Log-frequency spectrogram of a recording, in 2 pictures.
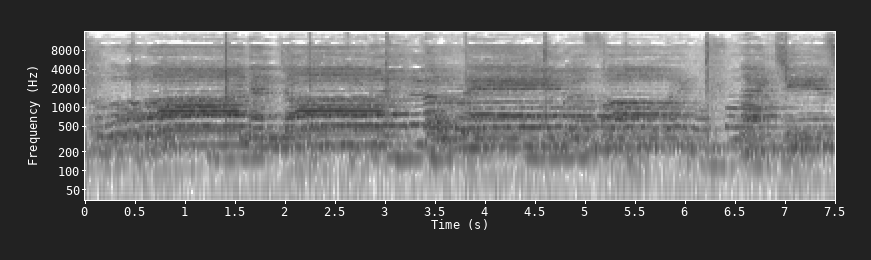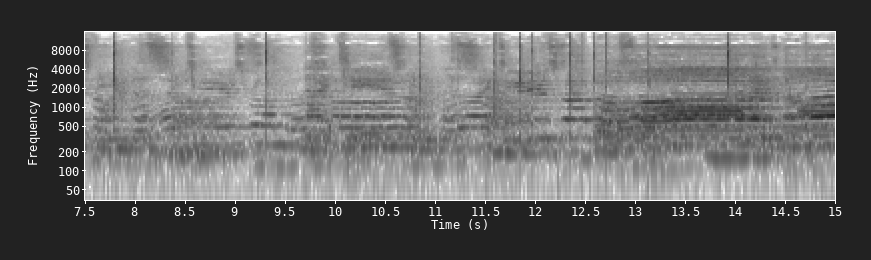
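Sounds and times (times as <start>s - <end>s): vocal ensemble singing in harmony: 0.0s - 15.0s.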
